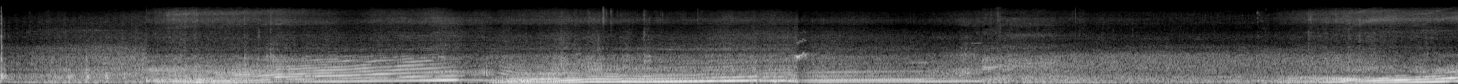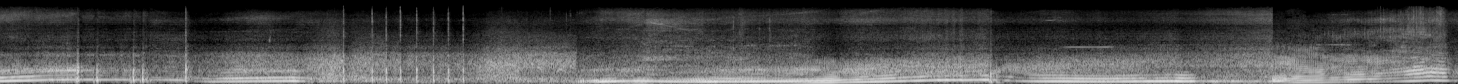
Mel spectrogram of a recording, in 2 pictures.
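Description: Ford Fiesta ST engines accelerating hard several times, each note rising in pitch and dropping back at the upshifts, with a short rapid run of sharp cracks about two-thirds of the way through.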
